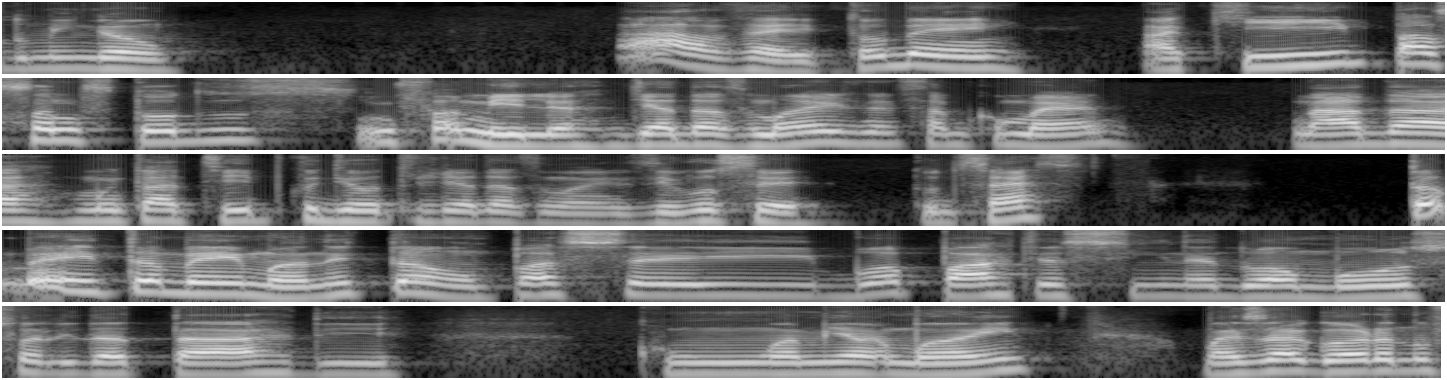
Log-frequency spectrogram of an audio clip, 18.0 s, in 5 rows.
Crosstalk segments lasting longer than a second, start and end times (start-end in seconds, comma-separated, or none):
none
